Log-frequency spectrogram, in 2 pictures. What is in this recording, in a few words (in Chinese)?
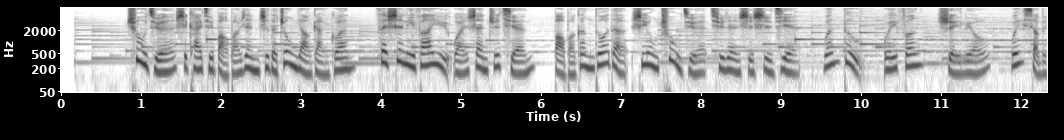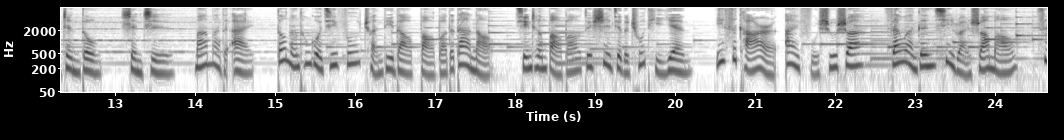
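广告 温柔, 女, 普通话; 品牌形象; 婴儿用品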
